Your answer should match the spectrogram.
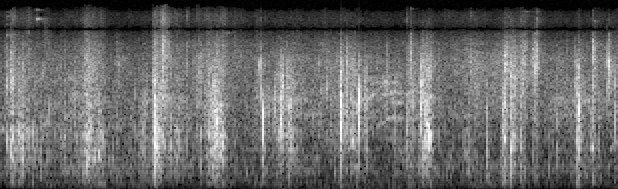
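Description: Footsteps going down gravel-strewn concrete steps and over rough rock, an uneven step roughly twice a second.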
